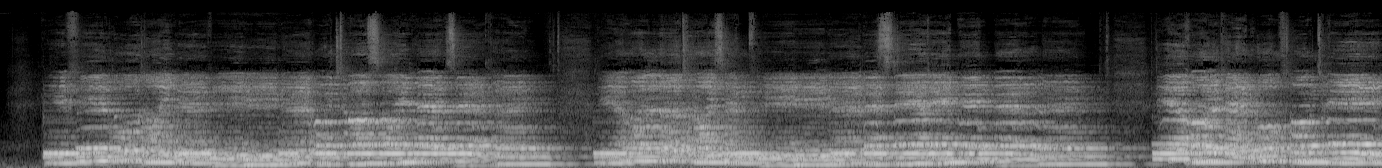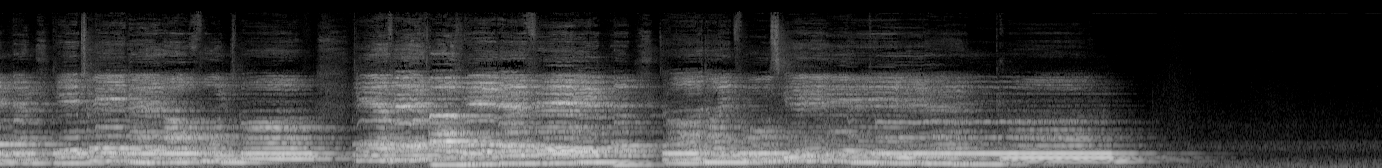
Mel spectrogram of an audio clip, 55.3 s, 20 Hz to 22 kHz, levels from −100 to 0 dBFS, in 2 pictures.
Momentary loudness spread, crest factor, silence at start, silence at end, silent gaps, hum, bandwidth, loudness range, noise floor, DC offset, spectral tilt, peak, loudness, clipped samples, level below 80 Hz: 7 LU; 16 dB; 0.85 s; 4.55 s; none; none; 14 kHz; 5 LU; -65 dBFS; under 0.1%; -7.5 dB/octave; -10 dBFS; -26 LUFS; under 0.1%; -62 dBFS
